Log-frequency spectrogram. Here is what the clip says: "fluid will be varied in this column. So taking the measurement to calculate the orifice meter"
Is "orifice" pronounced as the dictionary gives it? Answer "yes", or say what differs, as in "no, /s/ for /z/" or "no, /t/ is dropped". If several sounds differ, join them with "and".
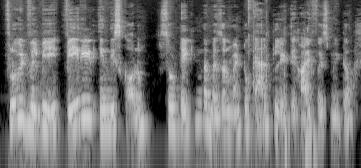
no, /ɹ/ is dropped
